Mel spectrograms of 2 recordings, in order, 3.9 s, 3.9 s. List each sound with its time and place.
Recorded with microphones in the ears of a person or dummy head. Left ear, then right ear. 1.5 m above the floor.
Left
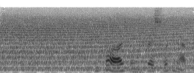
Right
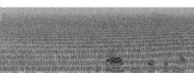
0.0 s a drone: 45° left (ahead or behind); by 3.9 s centre (ahead or behind)
1.9 s a man speaking: 60° left (ahead or behind)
